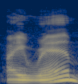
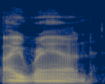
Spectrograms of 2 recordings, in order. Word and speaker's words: Iran: It's complex, and Iran, again, the way you pronounced it, I believe, is the Iran. The way they pronounce it. Yeah, It's yeah. Iran, right? And then Iran, I believe, started to be pronounced Iran once I think Obama came into president. It became really mainstream then, but before that, everybody just called it Iran.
